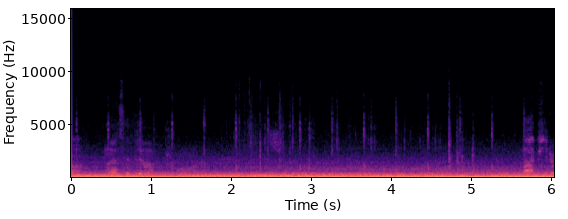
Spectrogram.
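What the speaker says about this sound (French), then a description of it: "Quand t'es en dessous de 3000 tours minutes, la ligne d'échappement elle casse pas la tête" A car exhaust burbles at low revs, below 3000 rpm, as a steady deep rumble with a throbbing low pulse that runs throughout, while people talk loudly over it.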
